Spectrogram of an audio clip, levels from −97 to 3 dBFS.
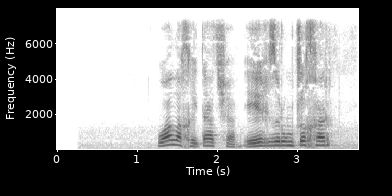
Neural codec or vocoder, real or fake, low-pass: none; real; 7.2 kHz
